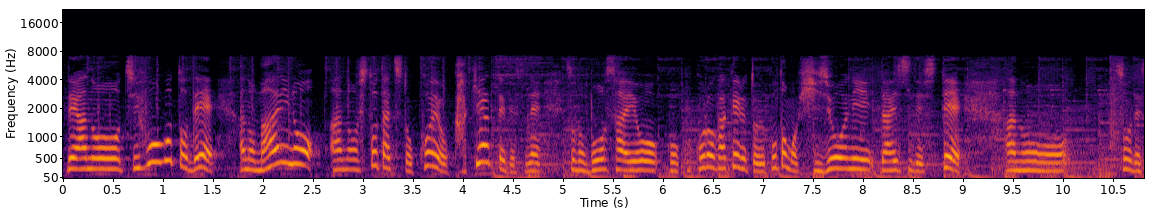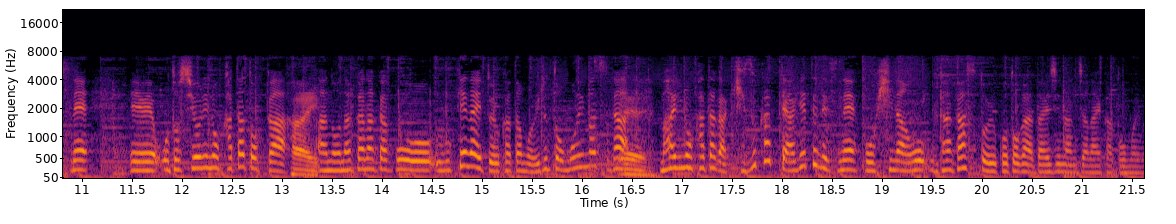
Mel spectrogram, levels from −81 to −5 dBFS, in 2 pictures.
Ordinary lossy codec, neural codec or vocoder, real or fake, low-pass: AAC, 48 kbps; none; real; 7.2 kHz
